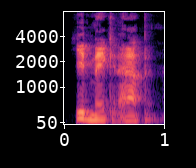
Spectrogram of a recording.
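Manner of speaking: ordinary delivery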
